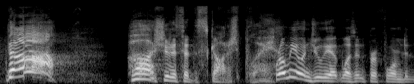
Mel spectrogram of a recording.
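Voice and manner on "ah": startled scream. Acted. Said Macbeth in a theater.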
